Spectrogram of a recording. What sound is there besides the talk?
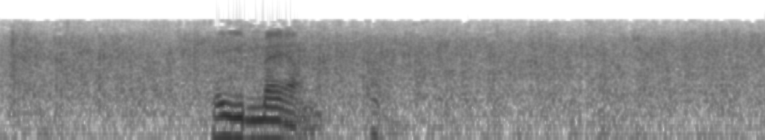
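audience clapping hands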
